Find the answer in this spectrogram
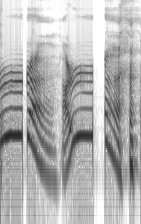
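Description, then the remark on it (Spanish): A voice imitates the standard Imperial alarm from Star Wars: a steady held tone, then repeated swooping wails that dip and rise, loud, with brief pauses between bursts. “bueno, eh, aquí me introducid sonido de típica alarma de Star Wars, la alarma estándar del Imperio.”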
